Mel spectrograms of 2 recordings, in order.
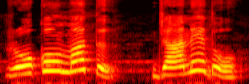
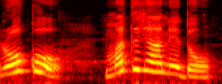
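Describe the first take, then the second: First: The pause comes after 'mat'. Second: The pause comes after 'roko'.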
